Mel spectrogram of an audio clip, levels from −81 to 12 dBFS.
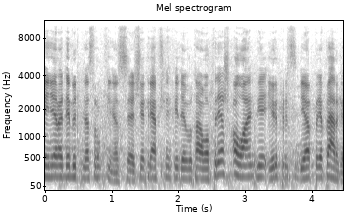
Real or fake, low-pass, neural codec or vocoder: fake; 9.9 kHz; codec, 44.1 kHz, 3.4 kbps, Pupu-Codec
